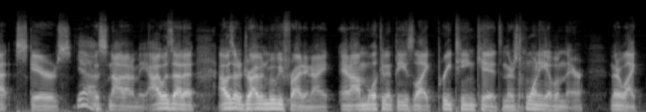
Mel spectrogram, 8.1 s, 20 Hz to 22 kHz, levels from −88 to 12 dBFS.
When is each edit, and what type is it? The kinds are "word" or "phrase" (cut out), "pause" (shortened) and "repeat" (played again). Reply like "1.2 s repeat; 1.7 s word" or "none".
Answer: 6.5 s word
